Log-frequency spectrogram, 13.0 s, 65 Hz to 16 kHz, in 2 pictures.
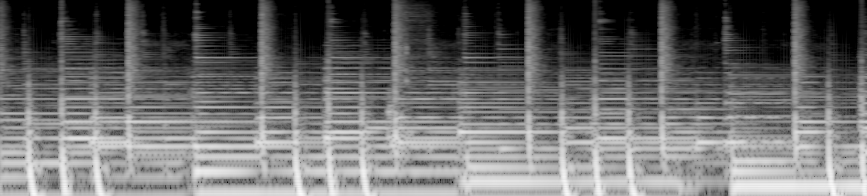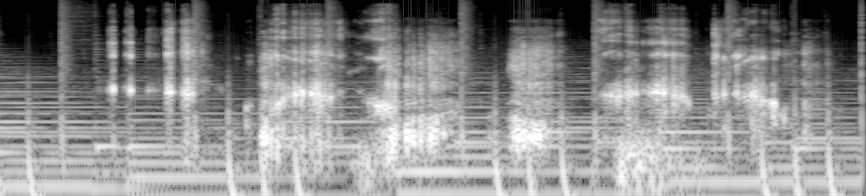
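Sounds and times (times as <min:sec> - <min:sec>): soft background music: 0:00.0 - 0:13.0
crunchy chewing: 0:07.3 - 0:12.8.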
